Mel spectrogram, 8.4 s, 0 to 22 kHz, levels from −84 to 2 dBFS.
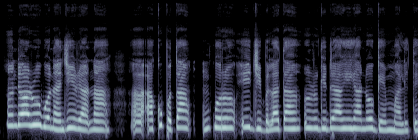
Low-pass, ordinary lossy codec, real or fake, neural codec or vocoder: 19.8 kHz; none; real; none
